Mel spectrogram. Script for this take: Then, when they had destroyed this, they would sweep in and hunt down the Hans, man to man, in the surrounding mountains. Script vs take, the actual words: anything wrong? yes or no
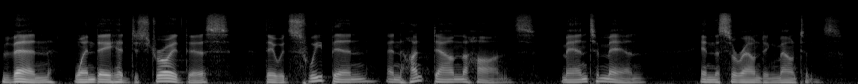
no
